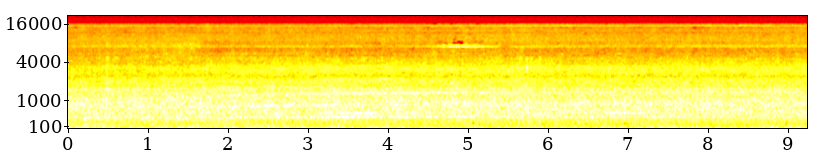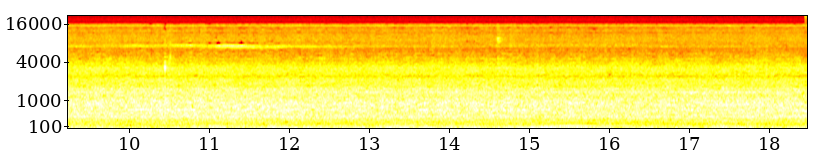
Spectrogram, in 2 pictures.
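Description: Steady rush of wind over the microphone of a moving bicycle, with its tyres rolling on an asphalt path and uneven low buffeting throughout.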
